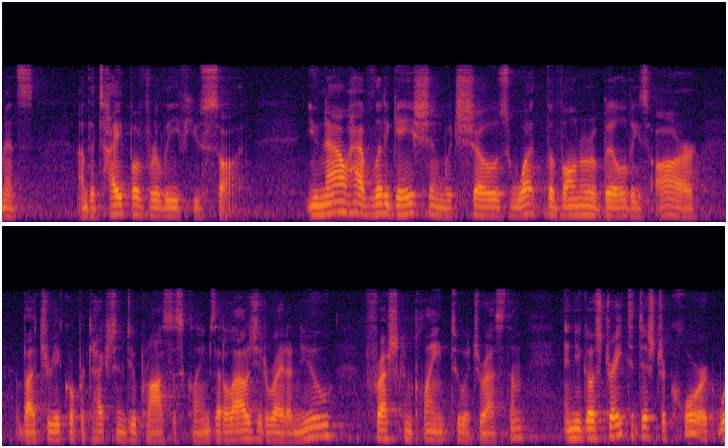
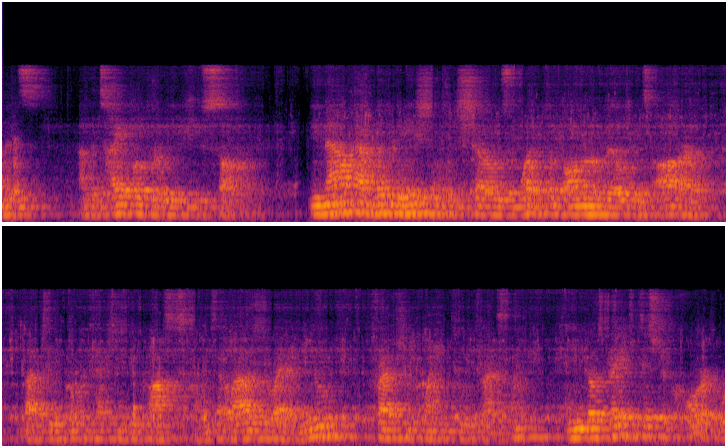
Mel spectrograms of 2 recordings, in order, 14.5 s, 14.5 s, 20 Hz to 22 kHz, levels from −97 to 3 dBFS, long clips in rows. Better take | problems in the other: first | noise reduction (neural separator model SepFormer DNS4)

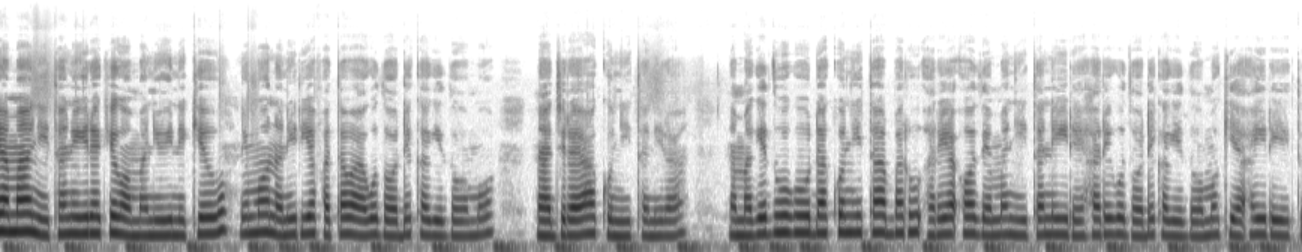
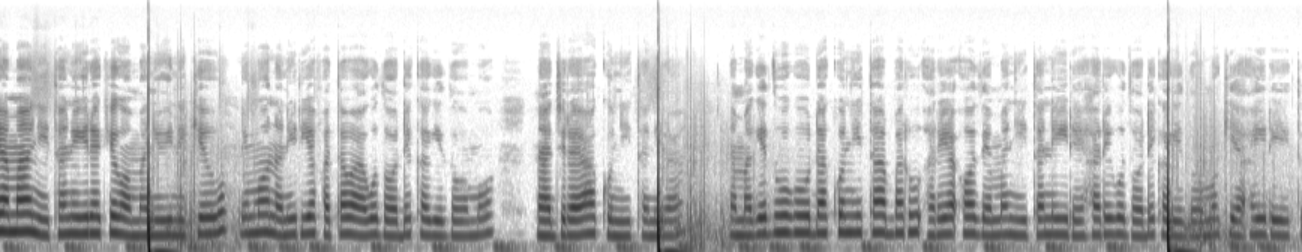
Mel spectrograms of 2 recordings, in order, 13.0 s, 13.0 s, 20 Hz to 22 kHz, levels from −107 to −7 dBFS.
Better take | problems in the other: first | background sound (Fireworks); 5 dB above the speech

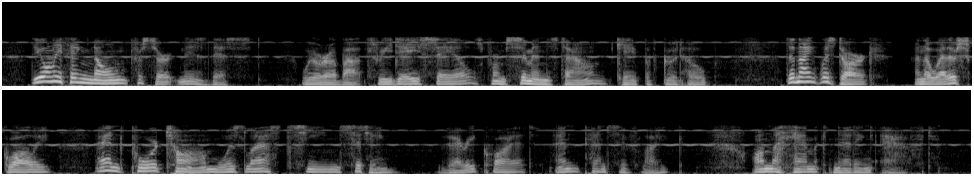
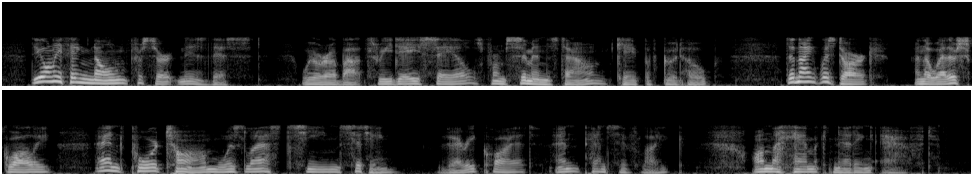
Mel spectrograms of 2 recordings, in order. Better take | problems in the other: second | background sound (Bowed string instrument); 18 dB below the speech

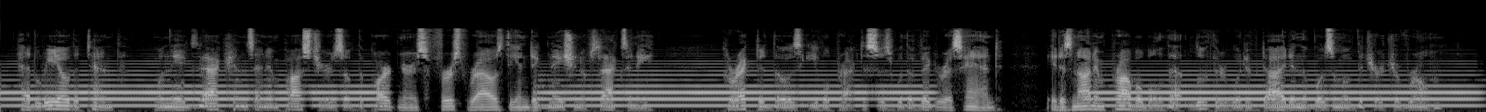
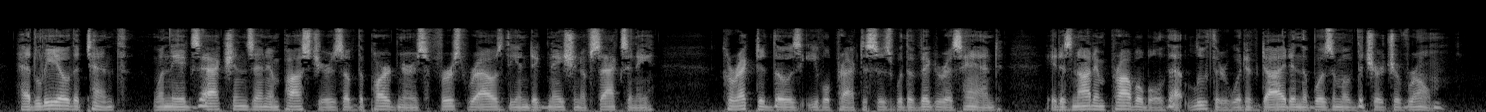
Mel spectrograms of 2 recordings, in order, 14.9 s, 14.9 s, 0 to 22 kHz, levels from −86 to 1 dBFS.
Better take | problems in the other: second | noise reduction (neural mask model RNNoise)

